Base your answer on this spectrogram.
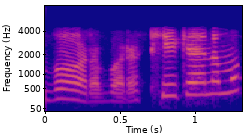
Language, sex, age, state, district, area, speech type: Marathi, female, 45-60, Maharashtra, Amravati, rural, conversation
